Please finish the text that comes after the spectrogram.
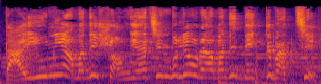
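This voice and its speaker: A woman as a very high-voiced boy sidekick. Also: animated, quick pace, over music. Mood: eager. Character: loyal, eager young boy sidekick. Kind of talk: cartoon dubbing.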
